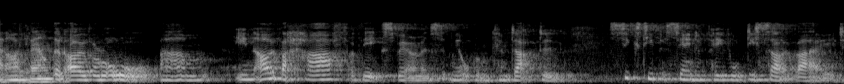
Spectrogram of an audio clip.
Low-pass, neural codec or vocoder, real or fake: 7.2 kHz; codec, 16 kHz, 16 kbps, FunCodec, trained on LibriTTS, 50 frames a second; fake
